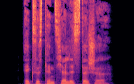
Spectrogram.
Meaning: inflection of existenzialistisch: 1. strong/mixed nominative/accusative feminine singular 2. strong nominative/accusative plural 3. weak nominative all-gender singular
- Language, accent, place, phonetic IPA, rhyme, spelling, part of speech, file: German, Germany, Berlin, [ɛksɪstɛnt͡si̯aˈlɪstɪʃə], -ɪstɪʃə, existenzialistische, adjective, De-existenzialistische.ogg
